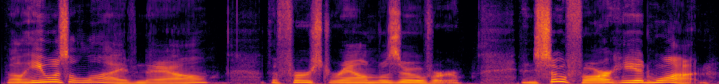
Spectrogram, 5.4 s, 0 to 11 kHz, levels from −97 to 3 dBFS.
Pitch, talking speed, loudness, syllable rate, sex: 195 Hz, 180 wpm, -17 LUFS, 4.2 syllables/s, male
